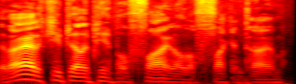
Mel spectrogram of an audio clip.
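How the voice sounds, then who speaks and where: A man giving a casual, profane confessional monologue in a halting, raw and emotionally weary way. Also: extremely low pitch, expressive, sharp tone, slight background noise. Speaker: personal video diarist.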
